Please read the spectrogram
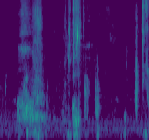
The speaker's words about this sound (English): I just have a bit of drink. Oh, I'll sip of this a minute.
